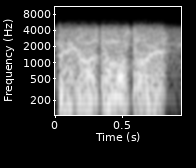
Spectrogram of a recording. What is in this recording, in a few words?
voice message engine destroyed, crew tanks hungarian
